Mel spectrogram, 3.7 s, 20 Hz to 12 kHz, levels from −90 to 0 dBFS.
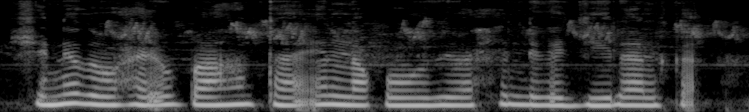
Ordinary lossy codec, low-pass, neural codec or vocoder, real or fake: none; none; none; real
